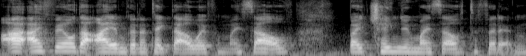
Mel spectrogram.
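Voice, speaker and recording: On a very clean recording with a silent background, a woman speaks at a fairly low pitch and a moderate pace. Her intonation is fairly even, with big swings in loudness. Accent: London. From London, England. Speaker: vlogger. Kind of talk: personal reflective monologue. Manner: expressive.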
